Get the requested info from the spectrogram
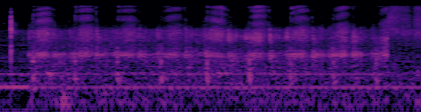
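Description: Wooden worktable being sprayed with cleaner from a trigger spray bottle and wiped with a cloth: a rhythmic swishing about two or three strokes a second over a steady hum, stopping just before the end.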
